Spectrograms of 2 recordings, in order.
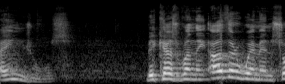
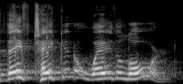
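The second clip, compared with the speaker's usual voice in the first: higher, pleading with grief; a grieving woman's higher plea; distraught Mary; 5 semitones higher than usual. Acted. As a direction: voice Mary's heartbreak, pitched up. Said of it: "she says".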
